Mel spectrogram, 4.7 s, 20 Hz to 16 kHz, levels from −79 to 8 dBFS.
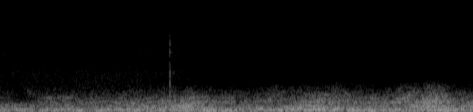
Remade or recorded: remade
